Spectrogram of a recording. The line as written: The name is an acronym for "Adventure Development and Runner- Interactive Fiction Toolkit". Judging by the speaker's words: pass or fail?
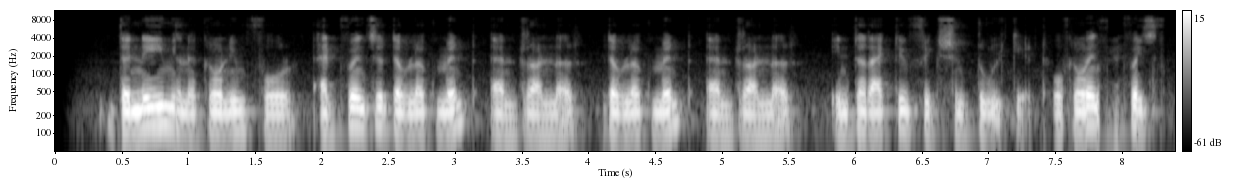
fail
